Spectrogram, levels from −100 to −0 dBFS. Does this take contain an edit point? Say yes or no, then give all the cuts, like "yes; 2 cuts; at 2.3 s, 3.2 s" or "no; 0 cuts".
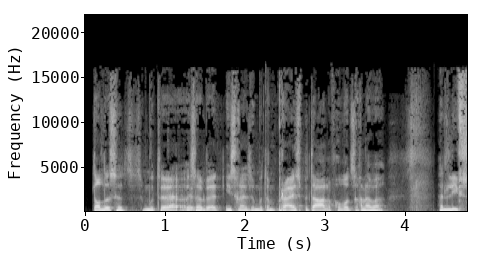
yes; 2 cuts; at 1.9 s, 3.4 s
